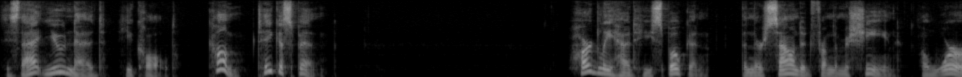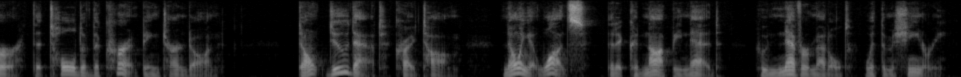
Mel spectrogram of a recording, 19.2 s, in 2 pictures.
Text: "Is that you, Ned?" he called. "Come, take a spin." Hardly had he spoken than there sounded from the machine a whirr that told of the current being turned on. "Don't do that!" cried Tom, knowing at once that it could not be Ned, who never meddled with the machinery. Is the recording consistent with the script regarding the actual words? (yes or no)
yes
